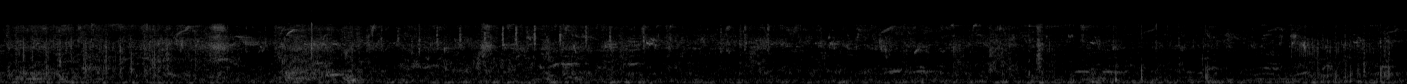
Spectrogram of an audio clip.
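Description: Birds chirping, many short calls scattered throughout over faint outdoor background noise.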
